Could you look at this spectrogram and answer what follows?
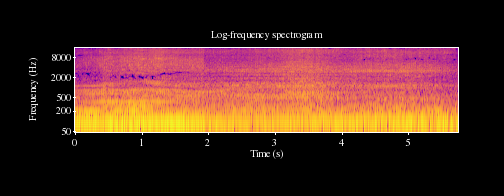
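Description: Side-by-side UTV engine running steadily while driving through deep snow, its drone wavering slightly in pitch.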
